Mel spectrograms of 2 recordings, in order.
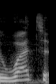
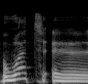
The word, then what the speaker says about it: WAAT: Patrick Kick est avec nous, président-directeur général de Watt.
